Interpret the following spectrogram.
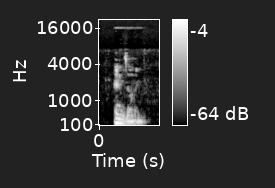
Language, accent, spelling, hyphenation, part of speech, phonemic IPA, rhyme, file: English, Southern England, enzyme, en‧zyme, noun, /ˈɛn.zaɪm/, -aɪm, LL-Q1860 (eng)-enzyme.wav
- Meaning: A biomolecule that catalyses a biological chemical reaction: either a globular protein with this function or an RNA molecule with this function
